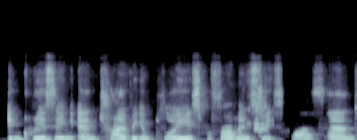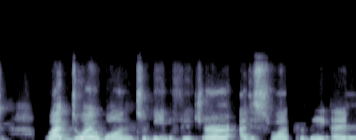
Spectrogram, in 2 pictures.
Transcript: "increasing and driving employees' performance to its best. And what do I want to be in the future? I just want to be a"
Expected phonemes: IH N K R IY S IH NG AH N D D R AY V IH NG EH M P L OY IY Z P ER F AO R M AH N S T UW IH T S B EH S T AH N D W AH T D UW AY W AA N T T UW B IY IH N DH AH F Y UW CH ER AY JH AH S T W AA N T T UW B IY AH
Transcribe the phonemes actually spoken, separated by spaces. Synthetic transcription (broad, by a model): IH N K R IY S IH NG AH N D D R AY V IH NG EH M P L OY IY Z P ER F AO R M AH N S T UW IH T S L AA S AH N D W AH T D UW AY W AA N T T UW B IY IH N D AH F Y UW CH ER AY JH AH S T W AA N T T UW B IY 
